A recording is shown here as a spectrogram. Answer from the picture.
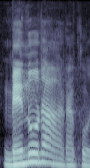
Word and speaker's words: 메노라: 이 등잔대를 히브리어 그대로 이제 말을 하면 발음하면 메노라라고 이렇게 하기도 합니다.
